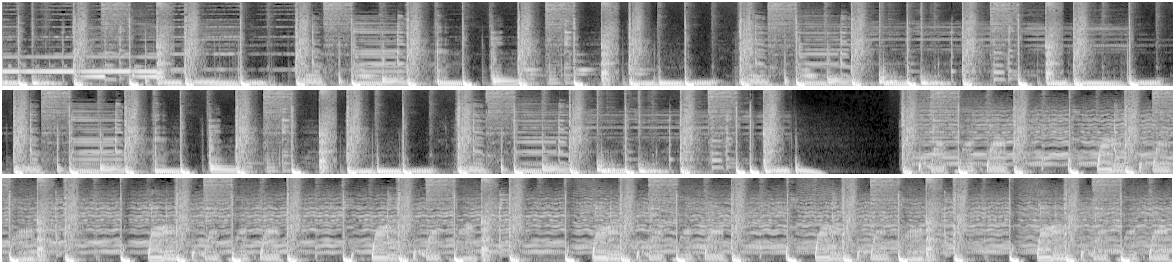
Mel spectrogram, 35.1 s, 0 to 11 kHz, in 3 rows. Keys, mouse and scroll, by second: 0.5-1.4 scroll up 8, 1.4-10.0 drag, 10.0 scroll down 5, 10.1 middle drag, 10.3-10.7 drag, 10.7 shift+d, 11.6 scroll down 3, 11.7 middle click, 12.0 ctrl+shift+click, 12.2 middle click, 12.4-12.9 scroll up 2, 12.9-15.5 drag, 18.6 click, 25.5 middle click, 26.2 ctrl+shift+right click, 26.7-27.1 middle drag, 27.1 ctrl+shift+click, 27.3 scroll down 2, 27.4 middle click, 27.6-28.7 drag, 28.7-29.4 scroll up 5, 28.8 middle click, 29.4-30.3 drag, 30.6-31.0 scroll up 1, 31.0-34.1 drag, 34.1 scroll up 1, 34.5-35.1 drag.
